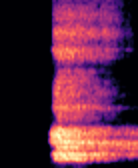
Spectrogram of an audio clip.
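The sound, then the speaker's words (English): A single deep exhaling breath, taken as a cleansing breath at the start of a guided meditation: a soft, airy rush of breath that begins abruptly after a short silence and slowly tapers while still sounding at the end. “let's take a few deep cleansing breaths to start. So exhaling everything out.”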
